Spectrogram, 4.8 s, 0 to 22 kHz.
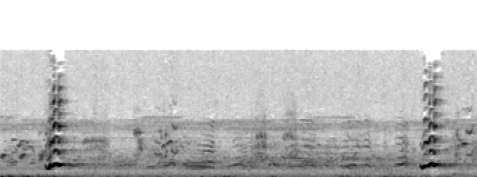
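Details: Noisy friarbird in a suburban area of the Sunshine Coast, Queensland, in May 2018, giving two loud, harsh, nasal notes about four seconds apart, with softer chattering, other bird calls, wind and suburban noise.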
